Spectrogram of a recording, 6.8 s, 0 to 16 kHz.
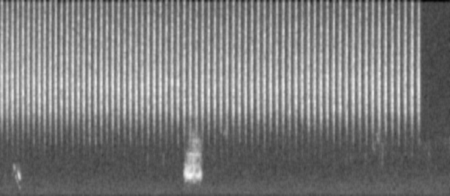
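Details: A woodland grasshopper (Omocestus rufipes), recorded on the Gaisberg, Austria, on 15 September 2023, sings a steady run of sharp, high ticks, several per second, for about six seconds. One brief lower chirp breaks in midway before it stops abruptly.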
